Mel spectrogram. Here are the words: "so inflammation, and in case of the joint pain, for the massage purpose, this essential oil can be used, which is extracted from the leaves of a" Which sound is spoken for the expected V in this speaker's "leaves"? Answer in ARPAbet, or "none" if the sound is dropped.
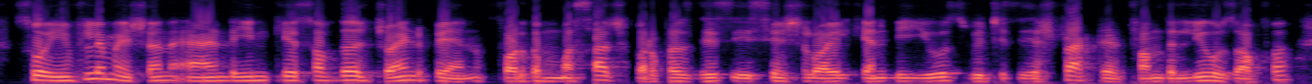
none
